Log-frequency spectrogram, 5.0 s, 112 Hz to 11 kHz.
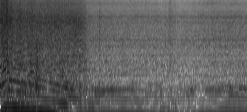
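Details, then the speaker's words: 1988 Honda CRX Si after a B18C Type R engine and transmission swap, first start with the exhaust not hooked up: rough, uneven revving dropping to a lumpy, stumbling idle, knock-like; turned out to be a misfire, code 16 injector fault. "You probably heard that misfire that was going on. It really sounded like a knocking situation. It was exaggerated because the exhaust isn't hooked up, but it ended up being a misfire."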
